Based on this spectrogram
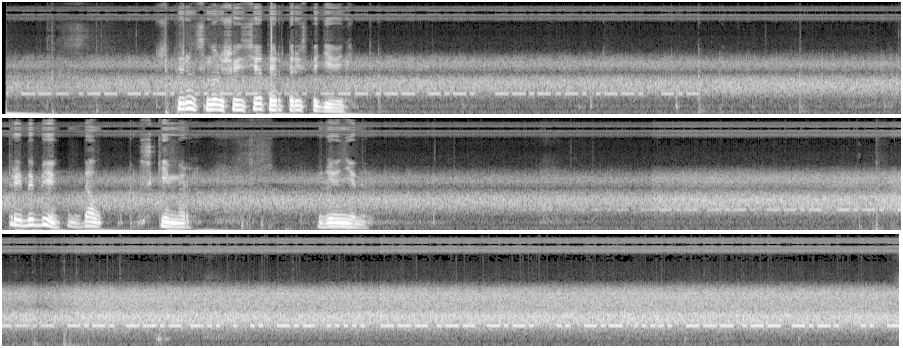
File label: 14060 CQ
